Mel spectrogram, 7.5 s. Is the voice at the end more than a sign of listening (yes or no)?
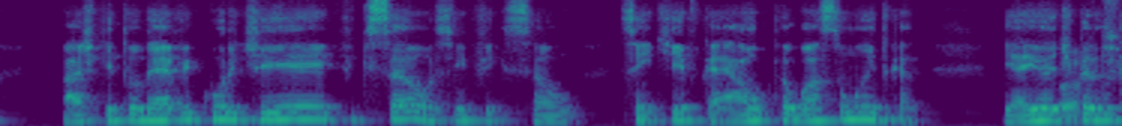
no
